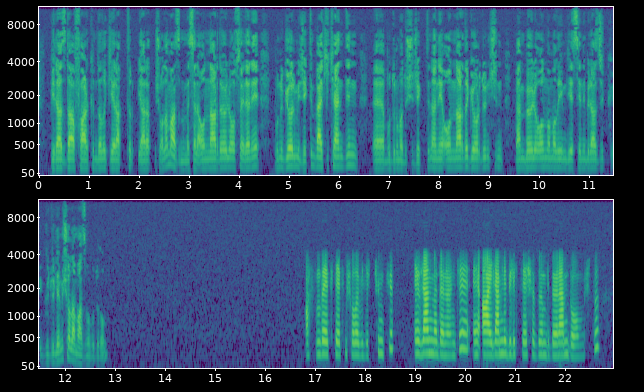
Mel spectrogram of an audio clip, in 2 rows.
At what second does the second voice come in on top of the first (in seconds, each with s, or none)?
none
